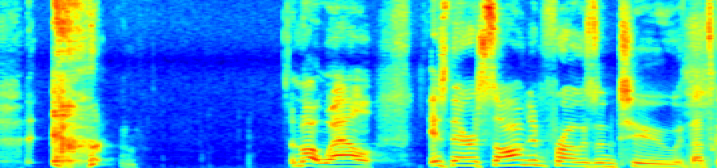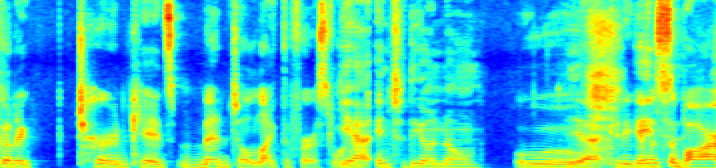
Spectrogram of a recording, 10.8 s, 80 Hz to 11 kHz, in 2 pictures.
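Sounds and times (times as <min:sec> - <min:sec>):
person coughing harshly: 0:00.0 - 0:01.1
speech: 0:02.2 - 0:10.7.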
